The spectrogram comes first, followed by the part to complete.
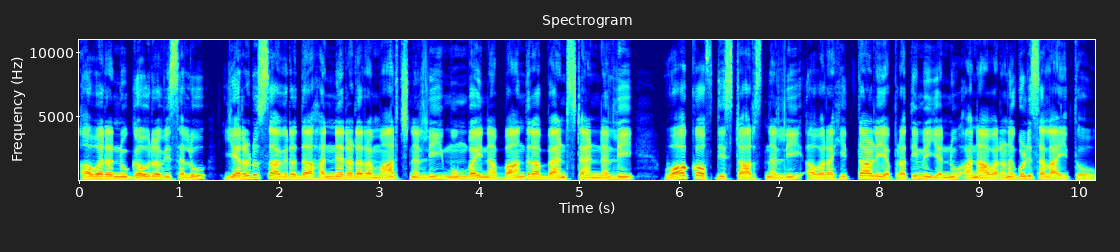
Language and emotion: Kannada, neutral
